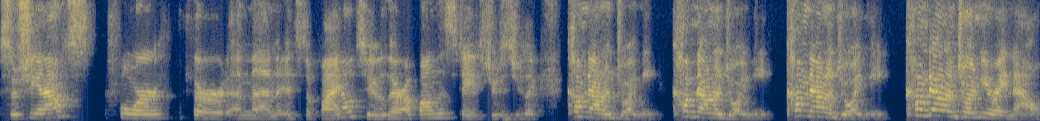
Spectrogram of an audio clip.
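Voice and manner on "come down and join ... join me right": put-on aggressive voice, repeated, higher pitch. Retelling how Tyra called the final two down: imitating Tyra aggressively. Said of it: "It was so aggressive".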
